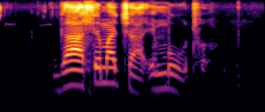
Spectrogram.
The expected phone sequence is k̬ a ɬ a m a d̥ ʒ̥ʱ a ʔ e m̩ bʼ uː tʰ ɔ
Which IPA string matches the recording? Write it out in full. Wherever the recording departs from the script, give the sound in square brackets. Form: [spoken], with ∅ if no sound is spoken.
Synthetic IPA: k̬ a ɬ [ɛ] m a d̥ ʒ̥ʱ a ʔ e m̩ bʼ uː tʰ ɔ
